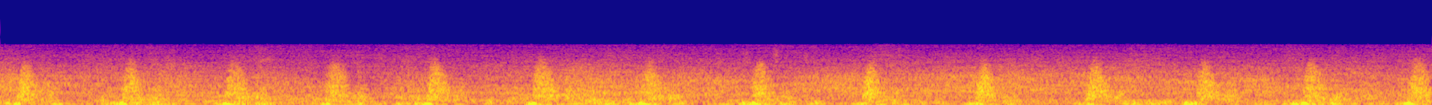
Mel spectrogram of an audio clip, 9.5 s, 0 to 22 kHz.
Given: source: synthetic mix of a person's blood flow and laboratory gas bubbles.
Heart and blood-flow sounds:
Doppler ultrasound of blood flow; subclavian vein
no bubbles
From the record:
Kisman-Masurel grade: 000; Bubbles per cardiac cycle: 0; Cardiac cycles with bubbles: 0%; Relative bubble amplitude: no bubbles discernible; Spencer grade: 0 (complete lack of bubble signals)

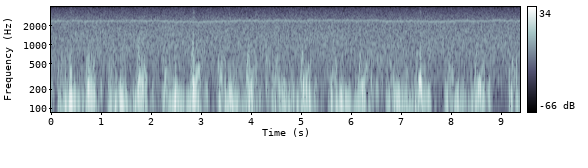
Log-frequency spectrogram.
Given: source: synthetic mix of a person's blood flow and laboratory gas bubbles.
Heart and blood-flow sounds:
Doppler ultrasound of blood flow; precordium
3.34-3.49 s: bubbles
3.55-3.83 s: bubbles
4.08-4.18 s: bubbles
4.21-4.39 s: bubbles
4.79-4.91 s: bubbles
6.33-6.77 s: bubbles
7.03-7.14 s: bubbles
From the record:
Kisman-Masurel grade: 221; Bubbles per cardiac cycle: several, 3 to 8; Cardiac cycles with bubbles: 10 to 50%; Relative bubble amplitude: barely perceptible (0.100 to 0.250); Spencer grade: 2 (many but less than half of the cardiac periods contain bubble signals, singularly or in groups); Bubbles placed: only in the low amplitude regions of the cardiac cycle

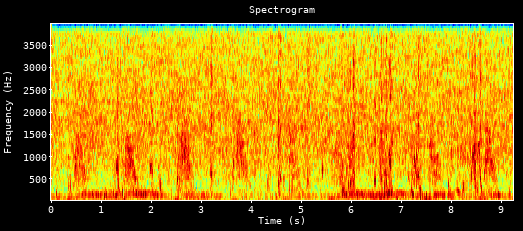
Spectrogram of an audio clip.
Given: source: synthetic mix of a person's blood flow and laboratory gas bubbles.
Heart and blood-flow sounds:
Doppler ultrasound of blood flow; subclavian vein
0.04-0.28 s: bubbles
0.33-0.52 s: bubbles
1.22-1.47 s: bubbles
1.60-1.70 s: bubbles
1.95-2.07 s: bubbles
2.12-2.25 s: bubbles
2.44-2.77 s: bubbles
3.15-3.25 s: bubbles
3.52-3.67 s: bubbles
4.24-4.40 s: bubbles
4.51-4.69 s: bubbles
4.72-4.95 s: bubbles
5.01-5.22 s: bubbles
5.39-5.46 s: bubbles
5.72-6.10 s: bubbles
6.41-6.85 s: bubbles
7.10-7.46 s: bubbles
7.91-8.04 s: bubbles
8.08-8.74 s: bubbles
9.13-9.21 s: bubbles
From the record:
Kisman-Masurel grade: 242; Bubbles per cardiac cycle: several, 3 to 8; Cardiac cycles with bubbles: 100%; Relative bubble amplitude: moderate (0.250 to 0.450); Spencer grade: 3 (all of the cardiac periods contain showers or single bubble signals, but not dominating or overriding the cardiac motion signals); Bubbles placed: anywhere in the cardiac cycle

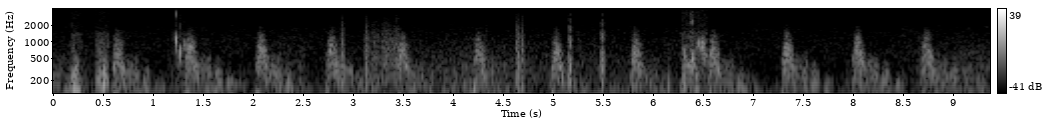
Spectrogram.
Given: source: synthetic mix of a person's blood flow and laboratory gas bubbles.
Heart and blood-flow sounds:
Doppler ultrasound of blood flow; subclavian vein
0.17-0.30 s: bubbles
0.42-0.57 s: bubbles
1.20-1.36 s: bubbles
6.27-6.54 s: bubbles
From the record:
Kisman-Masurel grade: 123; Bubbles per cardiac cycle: 1 to 2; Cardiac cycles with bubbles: 10 to 50%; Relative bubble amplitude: loud (0.450 to 0.775); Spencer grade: 2 (many but less than half of the cardiac periods contain bubble signals, singularly or in groups); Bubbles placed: anywhere in the cardiac cycle

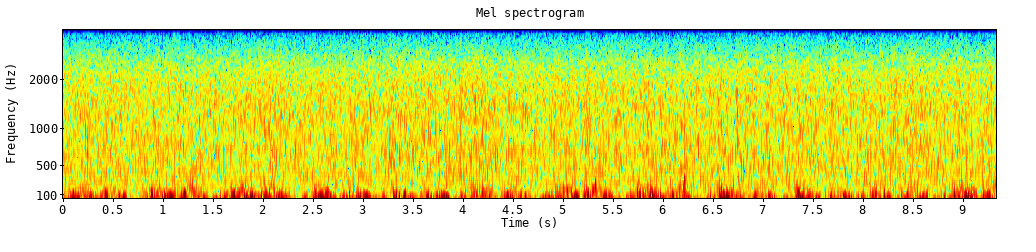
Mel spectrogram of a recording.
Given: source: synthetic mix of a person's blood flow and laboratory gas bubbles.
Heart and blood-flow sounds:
Doppler ultrasound of blood flow; precordium
6.19-6.25 s: bubbles
6.32-6.40 s: bubbles
From the record:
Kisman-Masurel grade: 112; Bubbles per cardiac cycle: 1 to 2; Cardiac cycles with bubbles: 1 to 10%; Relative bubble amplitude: moderate (0.250 to 0.450); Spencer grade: 1 (occasional bubble signal discernible with the cardiac motion signal, with majority of cardiac periods free of bubbles); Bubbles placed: anywhere in the cardiac cycle

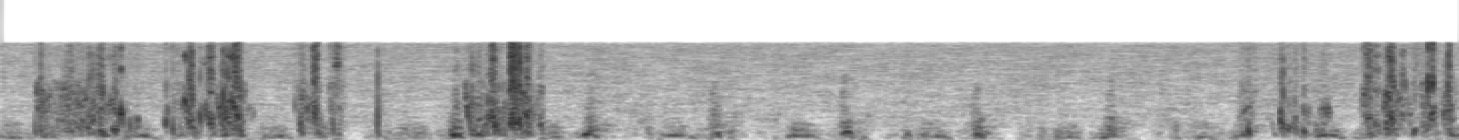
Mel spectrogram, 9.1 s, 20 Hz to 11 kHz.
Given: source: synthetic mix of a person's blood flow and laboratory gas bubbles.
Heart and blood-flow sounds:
Doppler ultrasound of blood flow; precordium
0.21-0.91 s: bubbles
1.01-1.58 s: bubbles
1.83-2.02 s: bubbles
2.04-2.16 s: bubbles
2.32-2.41 s: bubbles
2.88-3.41 s: bubbles
7.73-7.85 s: bubbles
7.94-8.31 s: bubbles
8.48-9.12 s: bubbles
From the record:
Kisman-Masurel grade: 222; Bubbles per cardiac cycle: several, 3 to 8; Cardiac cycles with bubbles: 10 to 50%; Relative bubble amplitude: moderate (0.250 to 0.450); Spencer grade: 2 (many but less than half of the cardiac periods contain bubble signals, singularly or in groups); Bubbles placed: anywhere in the cardiac cycle

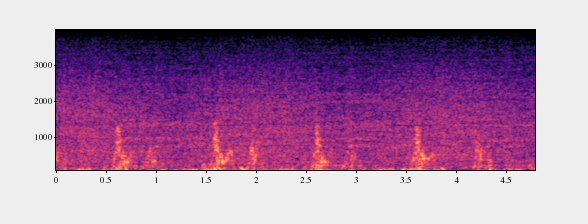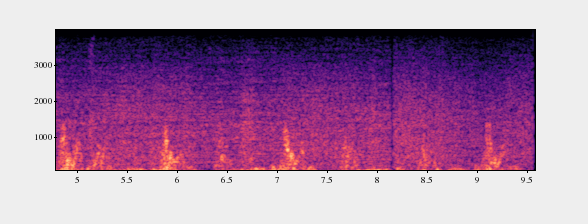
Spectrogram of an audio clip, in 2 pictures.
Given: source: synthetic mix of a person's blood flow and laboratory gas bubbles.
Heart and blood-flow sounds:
Doppler ultrasound of blood flow; precordium
5.14-5.24 s: bubbles
5.57-5.61 s: bubbles
From the record:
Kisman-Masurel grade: 111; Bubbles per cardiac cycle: 1 to 2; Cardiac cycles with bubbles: 1 to 10%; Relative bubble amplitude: barely perceptible (0.100 to 0.250); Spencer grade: 1 (occasional bubble signal discernible with the cardiac motion signal, with majority of cardiac periods free of bubbles); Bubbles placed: only in the low amplitude regions of the cardiac cycle

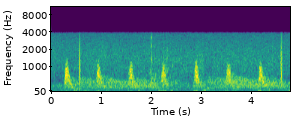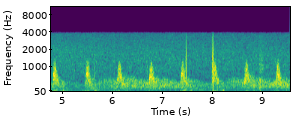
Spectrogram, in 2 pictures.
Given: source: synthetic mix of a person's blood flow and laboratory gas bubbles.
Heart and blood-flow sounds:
Doppler ultrasound of blood flow; subclavian vein
1.80-2.37 s: bubbles
From the record:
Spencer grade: 1 (occasional bubble signal discernible with the cardiac motion signal, with majority of cardiac periods free of bubbles); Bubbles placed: anywhere in the cardiac cycle

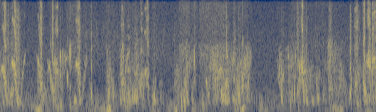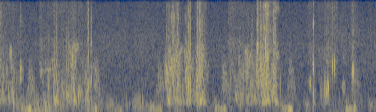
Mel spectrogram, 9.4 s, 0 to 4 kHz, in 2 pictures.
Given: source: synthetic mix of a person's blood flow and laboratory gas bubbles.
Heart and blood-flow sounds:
Doppler ultrasound of blood flow; subclavian vein
0.00-0.33 s: bubbles
0.45-1.18 s: bubbles
1.31-1.45 s: bubbles
1.48-2.04 s: bubbles
2.24-3.15 s: bubbles
3.46-4.29 s: bubbles
4.35-5.00 s: bubbles
5.19-5.88 s: bubbles
6.73-7.31 s: bubbles
7.54-8.24 s: bubbles
8.55-8.92 s: bubbles
8.97-9.02 s: bubbles
9.08-9.15 s: bubbles
From the record:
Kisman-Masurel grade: 332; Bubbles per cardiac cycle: rolling drumbeat, 9 or more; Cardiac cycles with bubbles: 50 to 99%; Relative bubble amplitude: moderate (0.250 to 0.450); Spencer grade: 3 (all of the cardiac periods contain showers or single bubble signals, but not dominating or overriding the cardiac motion signals); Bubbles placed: anywhere in the cardiac cycle

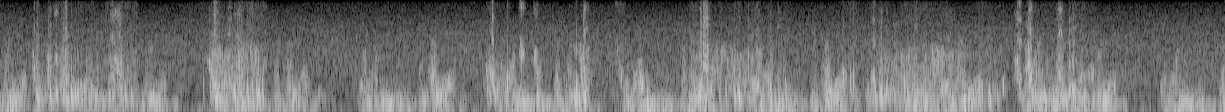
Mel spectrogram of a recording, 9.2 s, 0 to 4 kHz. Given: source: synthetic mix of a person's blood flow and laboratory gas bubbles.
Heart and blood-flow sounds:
Doppler ultrasound of blood flow; precordium
0.21-0.73 s: bubbles
0.79-1.04 s: bubbles
1.49-2.01 s: bubbles
3.62-3.84 s: bubbles
3.89-4.09 s: bubbles
4.30-4.44 s: bubbles
4.60-4.71 s: bubbles
5.15-5.97 s: bubbles
6.28-7.21 s: bubbles
7.30-7.57 s: bubbles
7.59-8.23 s: bubbles
From the record:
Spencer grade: 3 (all of the cardiac periods contain showers or single bubble signals, but not dominating or overriding the cardiac motion signals); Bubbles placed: only in the low amplitude regions of the cardiac cycle

